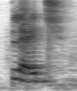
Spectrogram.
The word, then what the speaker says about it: pledge: myself rule number two d is also not pronounced in the combination dg let's look at the examples pledge dodge grudge hedge etc let's look at the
